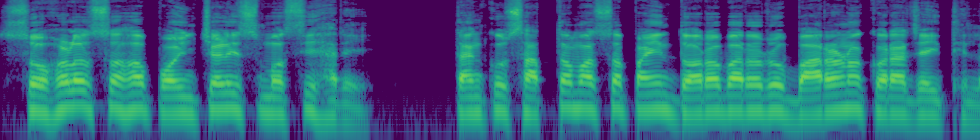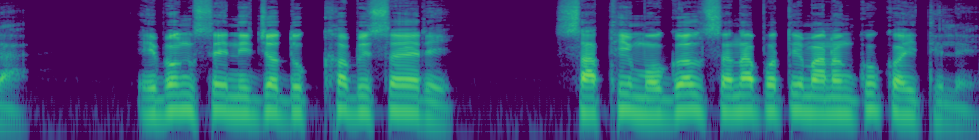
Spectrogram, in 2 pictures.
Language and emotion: Odia, neutral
